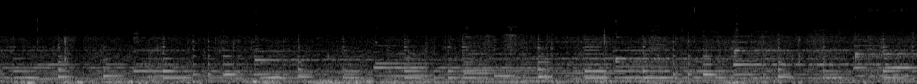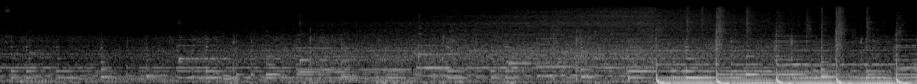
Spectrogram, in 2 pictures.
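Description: Background music: soft melodic notes, then about 16 seconds in the track turns much louder with a heavy bass and drum beat.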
